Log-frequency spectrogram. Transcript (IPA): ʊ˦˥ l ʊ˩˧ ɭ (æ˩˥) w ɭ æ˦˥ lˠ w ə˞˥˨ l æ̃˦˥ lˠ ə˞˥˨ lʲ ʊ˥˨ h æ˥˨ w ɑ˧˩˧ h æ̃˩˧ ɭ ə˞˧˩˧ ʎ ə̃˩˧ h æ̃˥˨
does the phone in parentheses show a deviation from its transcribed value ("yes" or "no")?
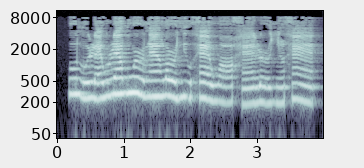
no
